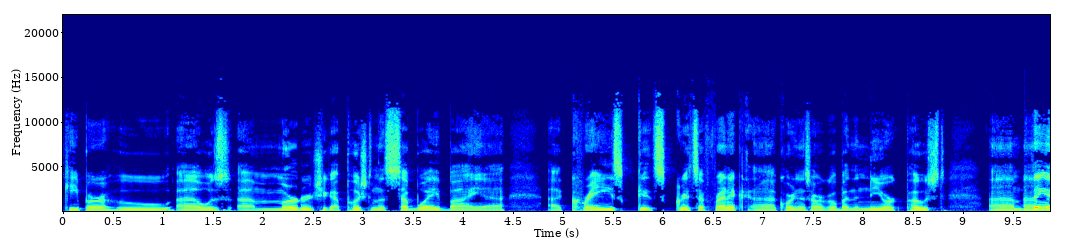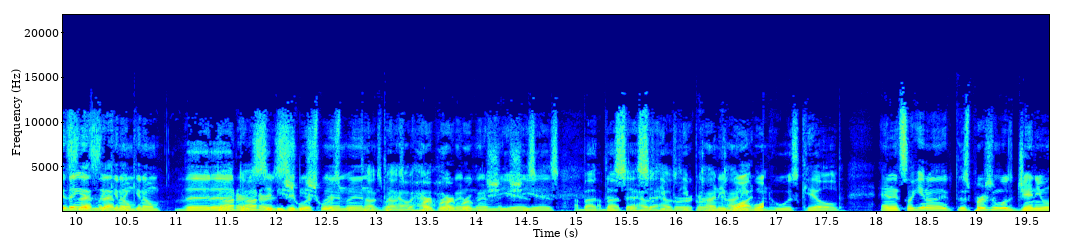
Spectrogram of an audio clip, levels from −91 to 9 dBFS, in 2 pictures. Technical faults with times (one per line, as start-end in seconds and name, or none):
9.61-16.87 doubled audio track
